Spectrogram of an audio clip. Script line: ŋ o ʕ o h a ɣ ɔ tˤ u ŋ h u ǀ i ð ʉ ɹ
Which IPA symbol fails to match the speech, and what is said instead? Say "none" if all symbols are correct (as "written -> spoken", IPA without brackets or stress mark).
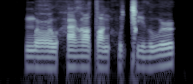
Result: ʉ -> u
